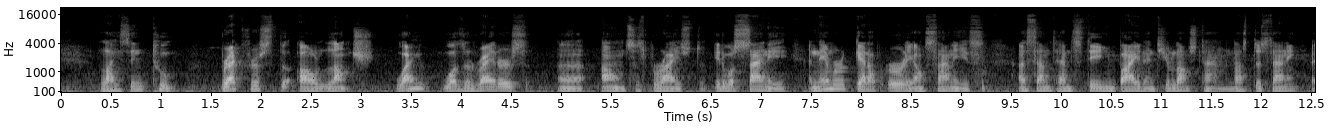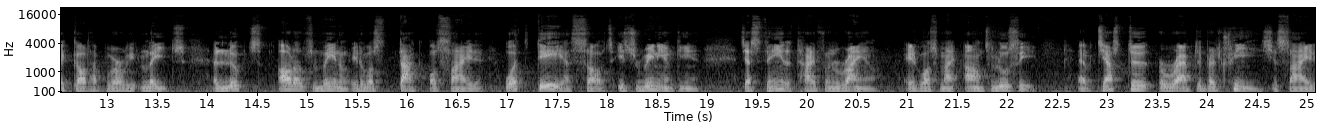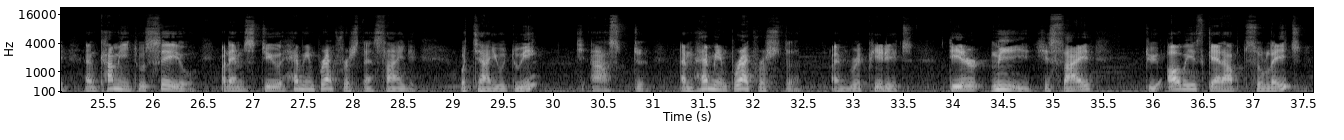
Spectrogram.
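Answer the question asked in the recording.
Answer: Because the writer was still having breakfast at 1 o'clock.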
